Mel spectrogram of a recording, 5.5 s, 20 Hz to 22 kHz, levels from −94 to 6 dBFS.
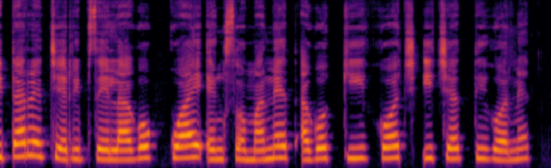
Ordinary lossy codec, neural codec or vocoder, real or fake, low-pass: none; none; real; none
